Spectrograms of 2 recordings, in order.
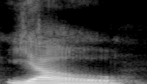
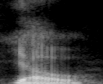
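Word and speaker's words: Iao: But it's transcribed iota, alpha, and omega, which is interesting. There's alpha and omega, right? I-A-O, Yao. Keep that in mind, Yao.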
